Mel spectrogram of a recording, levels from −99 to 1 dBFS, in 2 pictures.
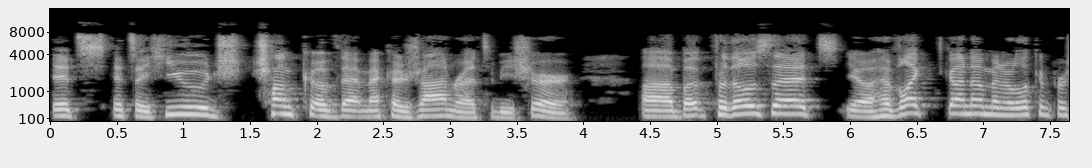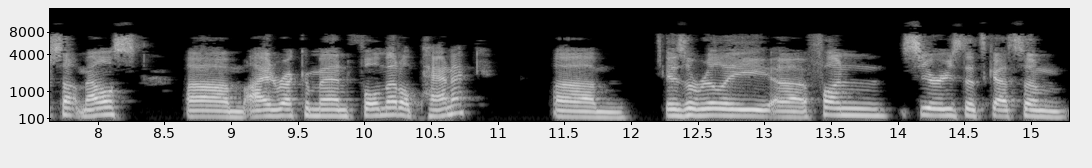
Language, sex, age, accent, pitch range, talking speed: English, male, 20-39, American, 145-195 Hz, 175 wpm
